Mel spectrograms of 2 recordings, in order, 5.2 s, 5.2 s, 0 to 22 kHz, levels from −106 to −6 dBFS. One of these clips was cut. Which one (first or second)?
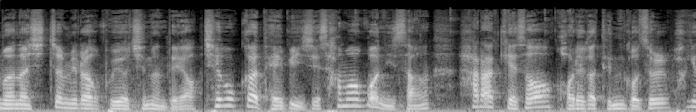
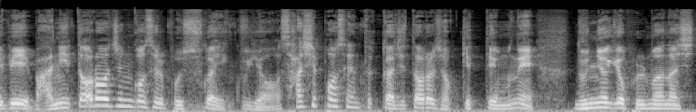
first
